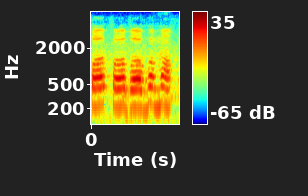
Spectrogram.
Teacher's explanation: इनका उच्चारण दोनों होठों की सहायता से होता है, जैसे प, फ, ब, भ, म ओठों की सहायता से होते हैं इसलिए हम इन्हें ओष्ठ वर्ण कहते हैं।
